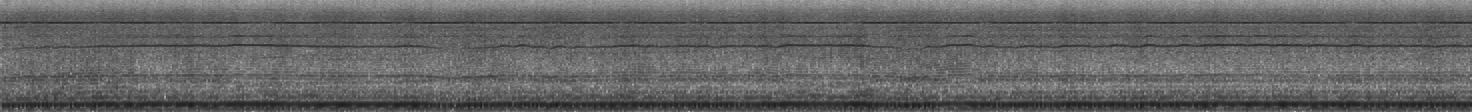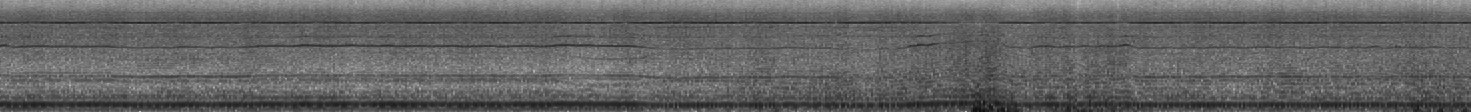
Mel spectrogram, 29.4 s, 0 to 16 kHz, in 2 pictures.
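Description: Quadcopter's electric motors and propellers whining steadily in flight, the pitch shifting a little as the motors adjust. About 24 seconds in the pitch drops and climbs back sharply once.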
